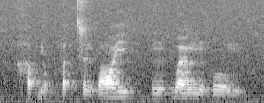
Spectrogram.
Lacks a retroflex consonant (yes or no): yes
